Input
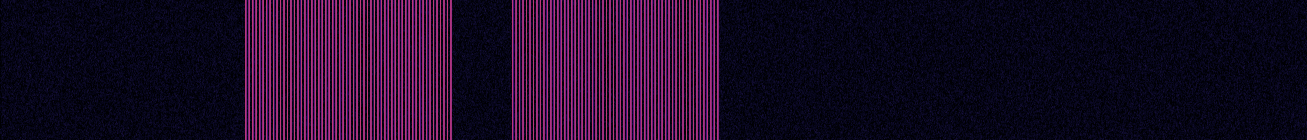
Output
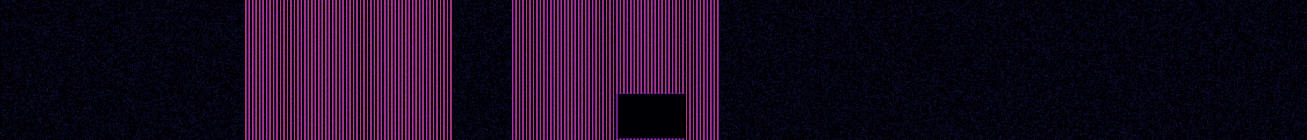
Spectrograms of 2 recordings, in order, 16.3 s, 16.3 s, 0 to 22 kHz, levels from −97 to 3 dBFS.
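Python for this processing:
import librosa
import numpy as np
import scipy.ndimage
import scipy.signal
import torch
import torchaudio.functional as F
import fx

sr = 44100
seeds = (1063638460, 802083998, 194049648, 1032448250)

y = fx.spec_gate(x, sr, threshold_db=-10, keep='strong')
y = fx.brickwall_bandstop(y, sr, low_hz=170.0, high_hz=7400.0, at=(7.69, 8.55), fade=0.02)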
